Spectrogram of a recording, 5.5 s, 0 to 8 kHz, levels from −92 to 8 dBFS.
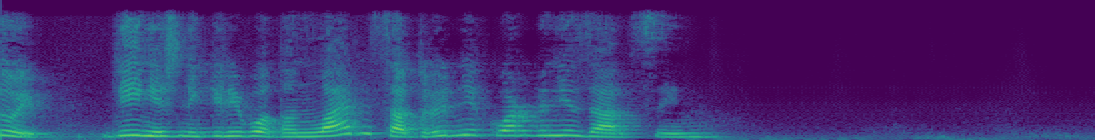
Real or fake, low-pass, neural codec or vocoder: fake; 7.2 kHz; codec, 16 kHz, 0.5 kbps, X-Codec, WavLM features, trained on Multilingual LibriSpeech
